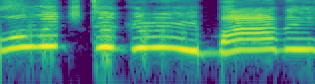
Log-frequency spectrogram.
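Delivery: put-on grandmother voice. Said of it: "impersonated Mama Babushka's voice".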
